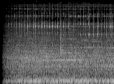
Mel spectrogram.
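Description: A steady low rumble with a faint, pulsing high whine above it, fading in quickly over the first half-second.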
